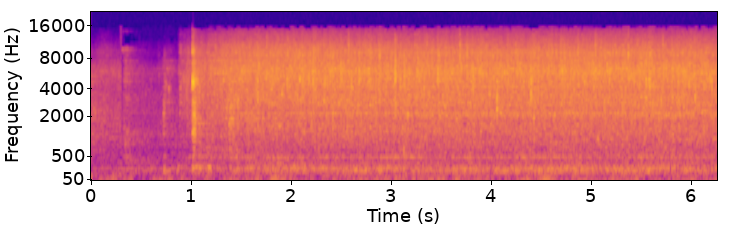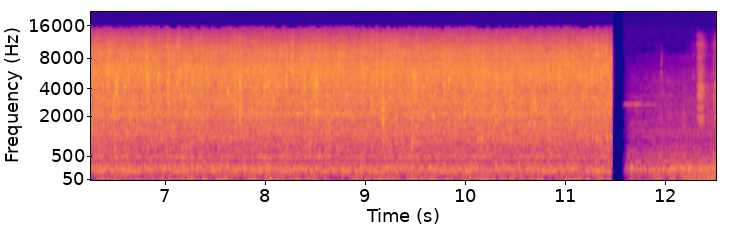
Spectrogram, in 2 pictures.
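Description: Water pours steadily from a hose into a tub.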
